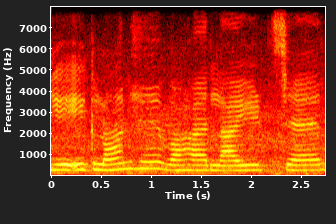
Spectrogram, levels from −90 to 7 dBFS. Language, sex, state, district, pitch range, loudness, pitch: Hindi, male, Maharashtra, Gondia, 245-265 Hz, -14 LUFS, 250 Hz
